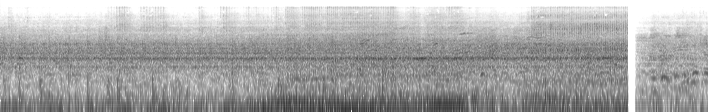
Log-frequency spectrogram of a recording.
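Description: Steady outdoor ambience: a vehicle engine running, with indistinct voices in the background. The engine's low hum swells for a few seconds in the middle, and all of it cuts off suddenly near the end.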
